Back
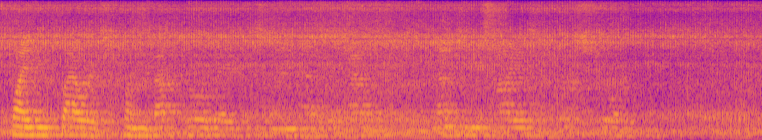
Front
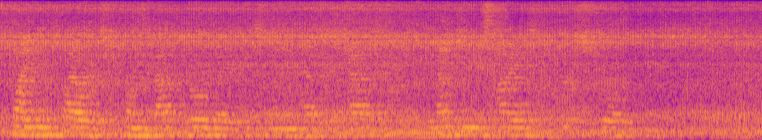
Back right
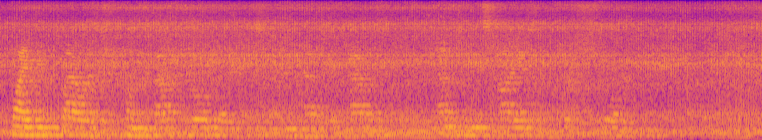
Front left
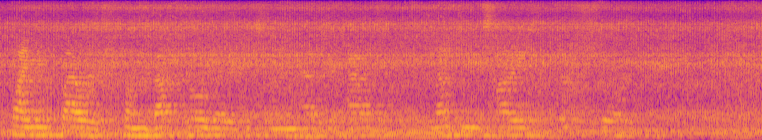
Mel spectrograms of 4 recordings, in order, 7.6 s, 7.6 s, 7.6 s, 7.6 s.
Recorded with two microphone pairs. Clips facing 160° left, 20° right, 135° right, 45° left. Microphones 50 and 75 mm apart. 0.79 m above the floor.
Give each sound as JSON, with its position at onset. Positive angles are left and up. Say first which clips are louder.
{"t": 0.1, "sound": "a man speaking", "louder": "back 4 dB, back right 1 dB", "azimuth_deg": 155, "distance_m": 0.6}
